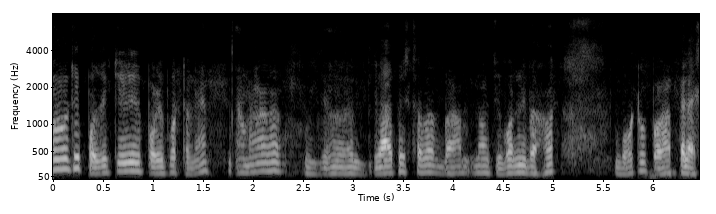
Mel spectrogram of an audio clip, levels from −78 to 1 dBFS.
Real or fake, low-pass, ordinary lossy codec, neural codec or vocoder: fake; none; none; codec, 16 kHz, 4 kbps, FreqCodec, smaller model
